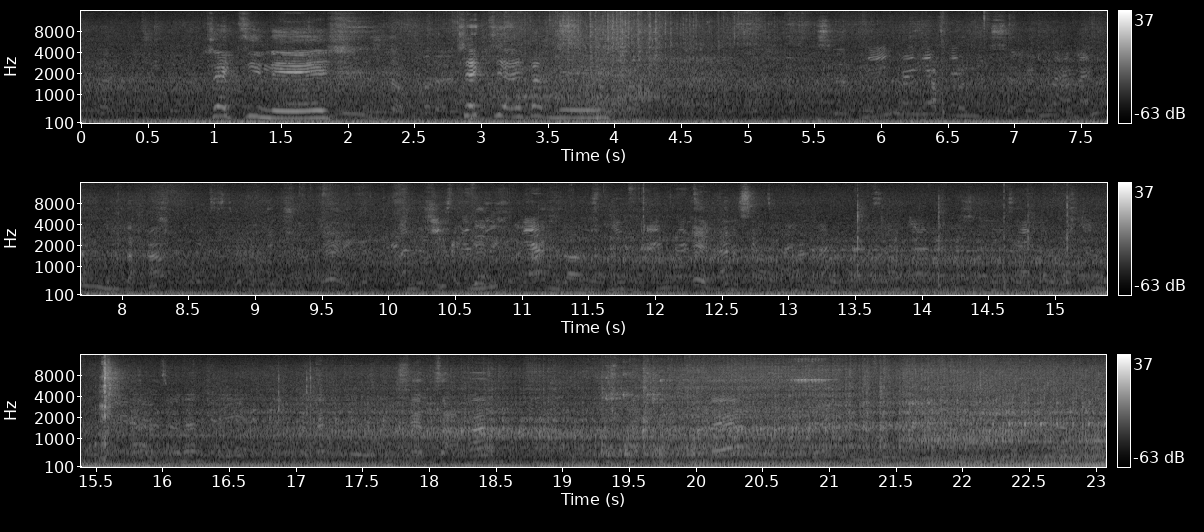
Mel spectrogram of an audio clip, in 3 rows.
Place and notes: Weigandufer, Neukölln, Berlin - musicians practising
Weigandufer / Roseggerstr., Berlin Neukoelln, musicians practising on the sidewalk, summer evening ambience
(Sony PCM D50, DPA4060)
Berlin, Germany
